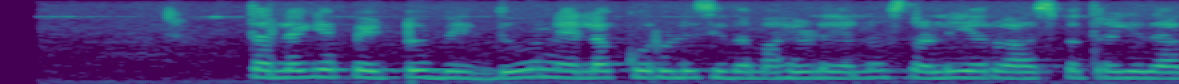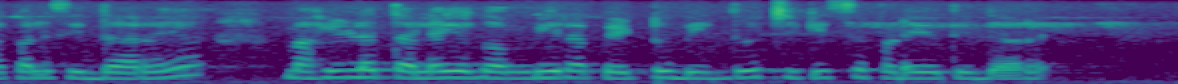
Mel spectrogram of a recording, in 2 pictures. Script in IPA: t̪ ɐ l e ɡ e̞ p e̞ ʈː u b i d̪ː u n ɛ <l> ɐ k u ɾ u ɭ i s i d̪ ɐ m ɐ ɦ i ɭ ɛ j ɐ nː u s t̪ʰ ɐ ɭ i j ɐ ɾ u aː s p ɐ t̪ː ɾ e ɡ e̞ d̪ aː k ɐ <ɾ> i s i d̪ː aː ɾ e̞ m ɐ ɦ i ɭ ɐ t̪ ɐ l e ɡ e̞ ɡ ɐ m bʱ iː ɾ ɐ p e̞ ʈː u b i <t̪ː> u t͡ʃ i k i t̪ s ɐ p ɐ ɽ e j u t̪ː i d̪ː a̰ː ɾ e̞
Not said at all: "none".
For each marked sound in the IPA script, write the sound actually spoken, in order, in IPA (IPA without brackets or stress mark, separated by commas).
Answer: l, l, d̪ː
